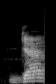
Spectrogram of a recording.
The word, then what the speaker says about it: জ্ঞান: যেমন জ্ঞান, এখানে শব্দের আদিতে এখানে ইয়জয় আছে, এজন্য এটা এখানে সেই আকারের উচ্চারণটা জ্ঞান হবে, আনুনাসিক হবে।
